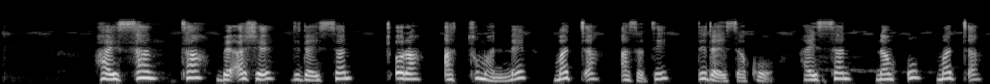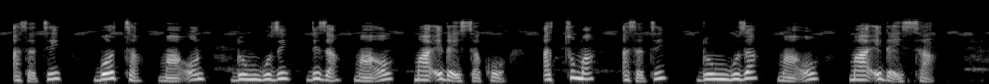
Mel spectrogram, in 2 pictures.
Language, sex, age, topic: Gamo, male, 25-35, government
